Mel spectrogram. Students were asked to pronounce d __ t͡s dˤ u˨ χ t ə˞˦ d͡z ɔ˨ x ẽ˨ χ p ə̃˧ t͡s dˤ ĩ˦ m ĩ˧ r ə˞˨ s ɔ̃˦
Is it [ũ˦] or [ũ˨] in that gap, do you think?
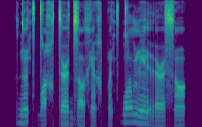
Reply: ũ˦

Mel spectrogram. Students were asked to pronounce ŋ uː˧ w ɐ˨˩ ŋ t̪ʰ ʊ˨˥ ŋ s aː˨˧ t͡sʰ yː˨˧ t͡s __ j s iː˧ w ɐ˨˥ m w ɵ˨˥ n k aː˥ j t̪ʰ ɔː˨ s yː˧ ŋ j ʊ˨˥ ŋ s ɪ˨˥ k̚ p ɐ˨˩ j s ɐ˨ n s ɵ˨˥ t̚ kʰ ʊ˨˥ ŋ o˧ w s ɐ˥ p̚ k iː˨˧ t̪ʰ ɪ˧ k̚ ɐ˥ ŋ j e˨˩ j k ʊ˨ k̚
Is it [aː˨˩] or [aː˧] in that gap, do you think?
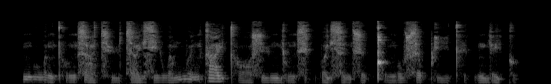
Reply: aː˧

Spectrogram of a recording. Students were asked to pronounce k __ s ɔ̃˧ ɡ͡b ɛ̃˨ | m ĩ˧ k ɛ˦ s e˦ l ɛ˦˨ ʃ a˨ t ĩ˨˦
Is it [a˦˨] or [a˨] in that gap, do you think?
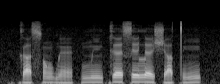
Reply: a˨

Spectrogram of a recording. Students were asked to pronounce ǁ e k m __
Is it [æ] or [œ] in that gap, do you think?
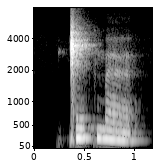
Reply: æ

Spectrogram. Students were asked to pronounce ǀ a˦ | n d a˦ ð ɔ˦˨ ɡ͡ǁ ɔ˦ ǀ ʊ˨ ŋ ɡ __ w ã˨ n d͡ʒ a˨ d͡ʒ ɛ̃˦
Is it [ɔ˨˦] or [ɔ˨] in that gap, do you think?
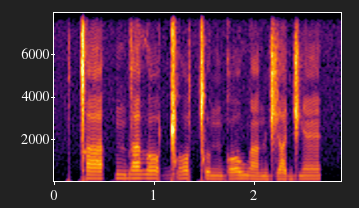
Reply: ɔ˨˦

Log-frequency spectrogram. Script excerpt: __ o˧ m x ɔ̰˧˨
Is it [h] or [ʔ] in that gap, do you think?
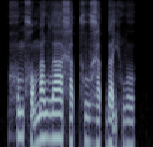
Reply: h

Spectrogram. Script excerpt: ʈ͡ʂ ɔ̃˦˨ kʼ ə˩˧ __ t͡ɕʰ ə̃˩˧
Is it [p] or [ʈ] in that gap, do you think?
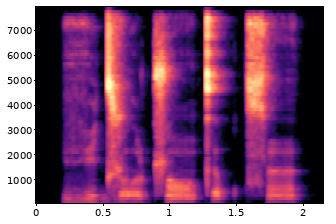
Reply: p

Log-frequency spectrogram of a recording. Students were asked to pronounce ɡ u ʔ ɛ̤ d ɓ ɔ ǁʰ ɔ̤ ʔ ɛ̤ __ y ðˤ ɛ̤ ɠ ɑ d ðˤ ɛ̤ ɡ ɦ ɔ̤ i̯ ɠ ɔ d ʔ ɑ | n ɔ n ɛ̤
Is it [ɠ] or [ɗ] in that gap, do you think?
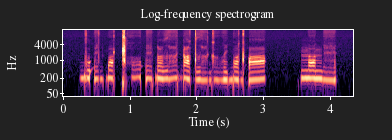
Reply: ɗ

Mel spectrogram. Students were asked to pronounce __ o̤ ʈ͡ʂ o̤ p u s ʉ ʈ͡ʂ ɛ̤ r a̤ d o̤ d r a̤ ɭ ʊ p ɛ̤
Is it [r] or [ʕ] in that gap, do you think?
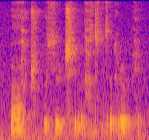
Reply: ʕ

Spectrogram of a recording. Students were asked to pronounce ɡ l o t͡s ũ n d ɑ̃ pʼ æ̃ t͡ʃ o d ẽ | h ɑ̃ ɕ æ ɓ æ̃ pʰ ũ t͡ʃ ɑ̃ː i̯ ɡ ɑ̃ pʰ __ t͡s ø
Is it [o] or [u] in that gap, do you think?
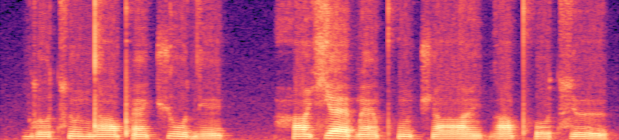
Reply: o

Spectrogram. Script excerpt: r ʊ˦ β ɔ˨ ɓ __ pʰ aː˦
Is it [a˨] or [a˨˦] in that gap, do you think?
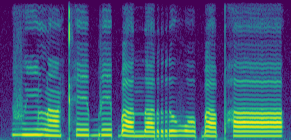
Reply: a˨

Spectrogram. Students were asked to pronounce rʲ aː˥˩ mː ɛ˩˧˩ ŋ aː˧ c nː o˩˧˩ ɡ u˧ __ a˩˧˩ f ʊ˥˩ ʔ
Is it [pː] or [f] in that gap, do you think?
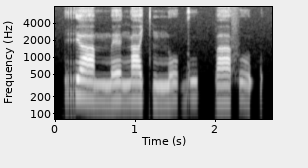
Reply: pː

